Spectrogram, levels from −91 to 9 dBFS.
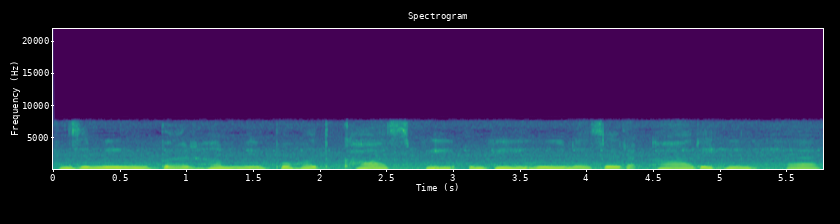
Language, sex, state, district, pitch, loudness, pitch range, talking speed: Hindi, female, Punjab, Fazilka, 240 Hz, -15 LUFS, 230-245 Hz, 125 wpm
